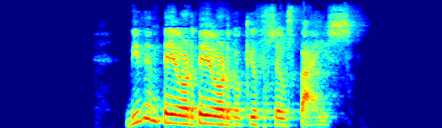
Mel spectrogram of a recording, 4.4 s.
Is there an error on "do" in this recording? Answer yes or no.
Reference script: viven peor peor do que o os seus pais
no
